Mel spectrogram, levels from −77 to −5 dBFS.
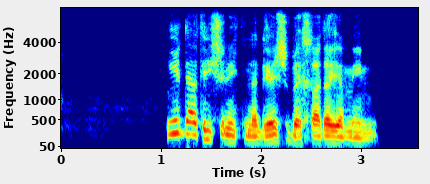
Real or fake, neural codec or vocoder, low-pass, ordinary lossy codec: fake; codec, 16 kHz in and 24 kHz out, 1.1 kbps, FireRedTTS-2 codec; 7.2 kHz; Opus, 32 kbps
